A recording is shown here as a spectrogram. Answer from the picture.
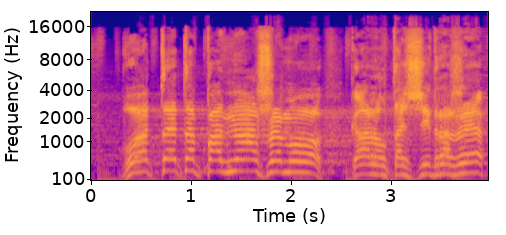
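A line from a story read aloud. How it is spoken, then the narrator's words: Roar. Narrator (Russian): взревел тот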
